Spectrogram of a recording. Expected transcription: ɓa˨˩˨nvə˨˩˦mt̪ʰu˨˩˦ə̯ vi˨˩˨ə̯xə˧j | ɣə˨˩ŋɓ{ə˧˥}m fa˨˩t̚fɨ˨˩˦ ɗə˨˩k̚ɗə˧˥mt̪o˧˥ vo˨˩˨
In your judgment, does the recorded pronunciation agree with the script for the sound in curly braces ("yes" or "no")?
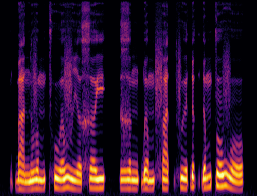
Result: no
